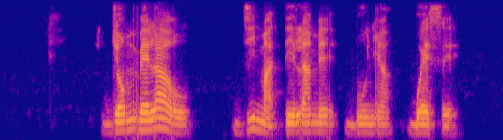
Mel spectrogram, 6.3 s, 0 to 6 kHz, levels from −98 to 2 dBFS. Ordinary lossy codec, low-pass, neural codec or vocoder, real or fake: Opus, 24 kbps; 5.4 kHz; vocoder, 22.05 kHz, 80 mel bands, Vocos; fake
